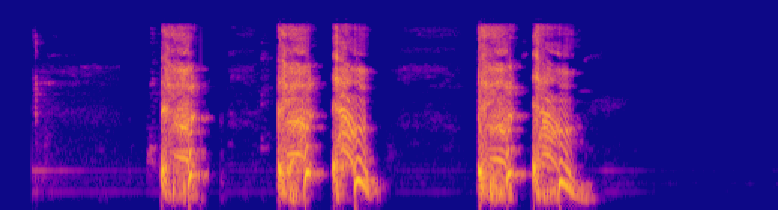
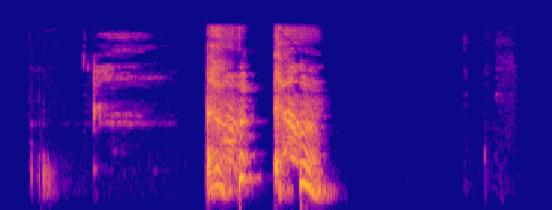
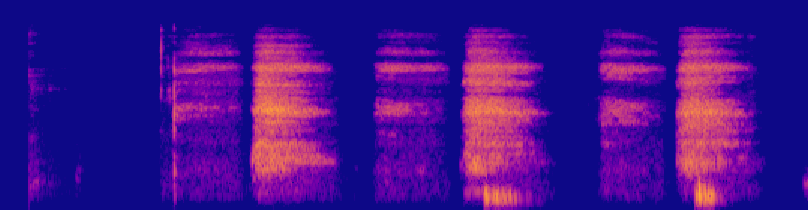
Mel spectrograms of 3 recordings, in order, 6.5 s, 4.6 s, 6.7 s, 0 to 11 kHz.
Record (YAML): three_cough_length: 6.5 s
three_cough_amplitude: 30440
three_cough_signal_mean_std_ratio: 0.41
cough_length: 4.6 s
cough_amplitude: 30525
cough_signal_mean_std_ratio: 0.33
exhalation_length: 6.7 s
exhalation_amplitude: 18937
exhalation_signal_mean_std_ratio: 0.41
survey_phase: alpha (2021-03-01 to 2021-08-12)
age: 45-64
gender: Female
wearing_mask: 'No'
symptom_none: true
smoker_status: Ex-smoker
respiratory_condition_asthma: false
respiratory_condition_other: false
recruitment_source: Test and Trace
submission_delay: -1 day
covid_test_result: Negative
covid_test_method: LFT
